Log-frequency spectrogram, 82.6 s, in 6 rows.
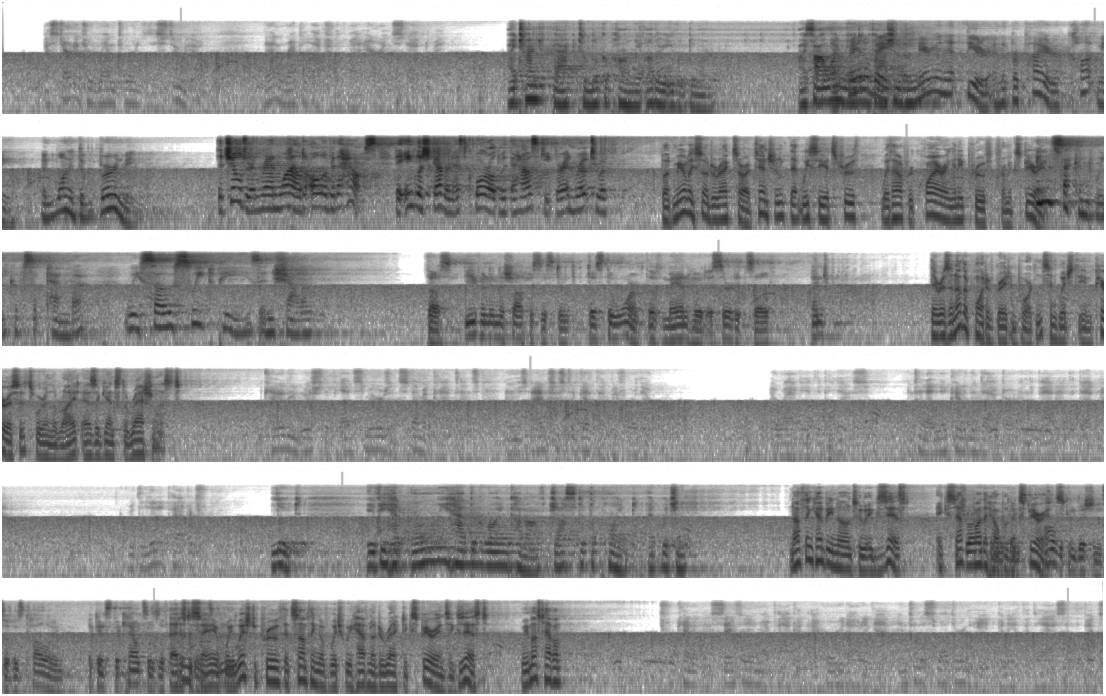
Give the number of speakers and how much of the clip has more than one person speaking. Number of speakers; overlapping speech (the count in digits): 7, about 5%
